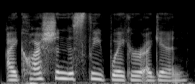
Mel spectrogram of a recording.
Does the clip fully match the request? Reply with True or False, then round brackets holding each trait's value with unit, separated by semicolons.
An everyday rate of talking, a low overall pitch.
False (185 wpm; 215 Hz)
